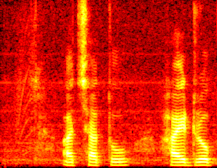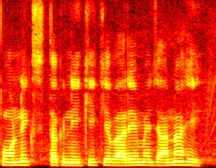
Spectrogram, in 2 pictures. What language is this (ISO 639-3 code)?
mag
